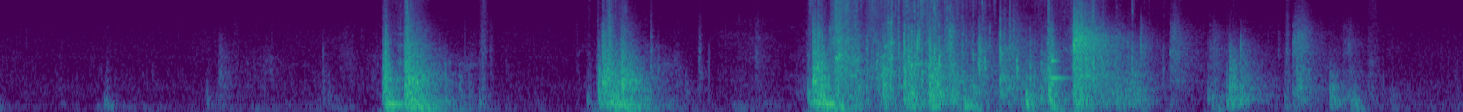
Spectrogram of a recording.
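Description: A door being broken down: two heavy blows land a second apart, then a longer crashing, breaking burst as it gives way, followed by a few fainter knocks and rattles.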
